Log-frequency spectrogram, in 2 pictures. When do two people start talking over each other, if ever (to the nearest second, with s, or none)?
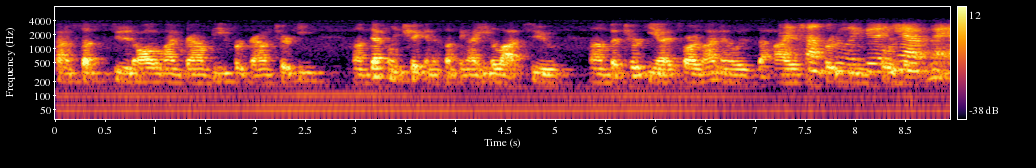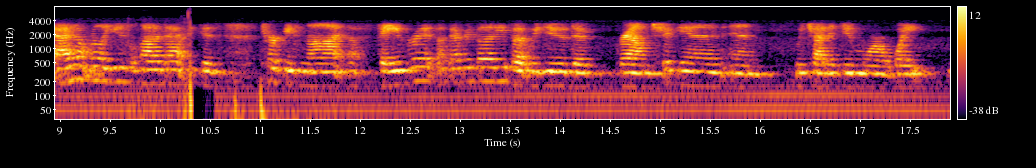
7 s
